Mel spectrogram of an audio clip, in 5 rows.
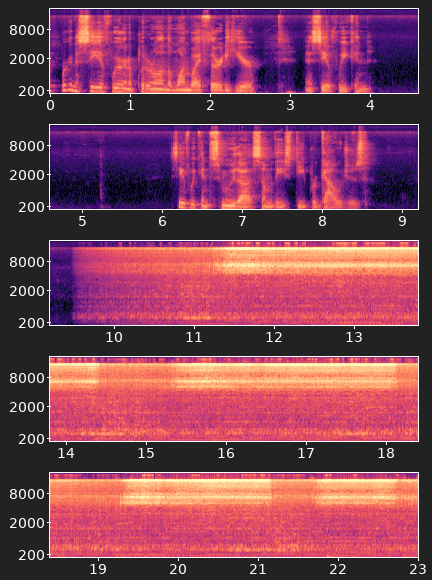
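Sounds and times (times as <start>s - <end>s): belt sander motor hum: 9.6s - 23.0s
metal grinding on sanding belt: 9.8s - 23.0s.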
